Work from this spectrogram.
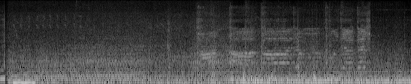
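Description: A car engine runs steadily and close by, a low continuous rumble that grows slightly louder and busier partway through, with voices and other roadside noise mixed over it.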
